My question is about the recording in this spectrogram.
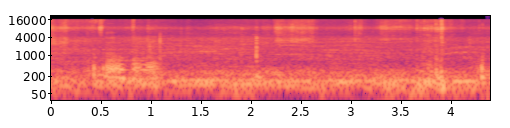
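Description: Dry mud lumps crushed and crumbled between the hands, the powder falling and crackling, over a steady low hum. A brief louder burst comes about half a second in.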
